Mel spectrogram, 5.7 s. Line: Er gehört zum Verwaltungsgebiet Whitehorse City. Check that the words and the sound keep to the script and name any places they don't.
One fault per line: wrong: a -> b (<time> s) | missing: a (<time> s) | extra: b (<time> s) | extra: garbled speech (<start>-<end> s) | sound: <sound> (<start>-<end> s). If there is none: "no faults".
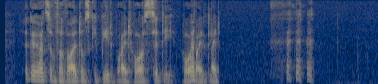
extra: garbled speech (2.7-3.3 s)
sound: laugh (4.0-4.7 s)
